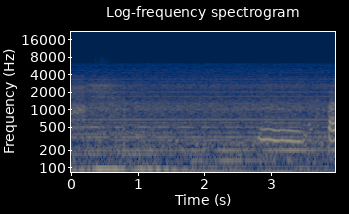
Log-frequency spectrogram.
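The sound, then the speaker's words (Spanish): A car engine hums steadily before the car is switched off, a low droning rumble with shifting tones and a slight rise in pitch near the end, with no voices present. “apagué el coche.”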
